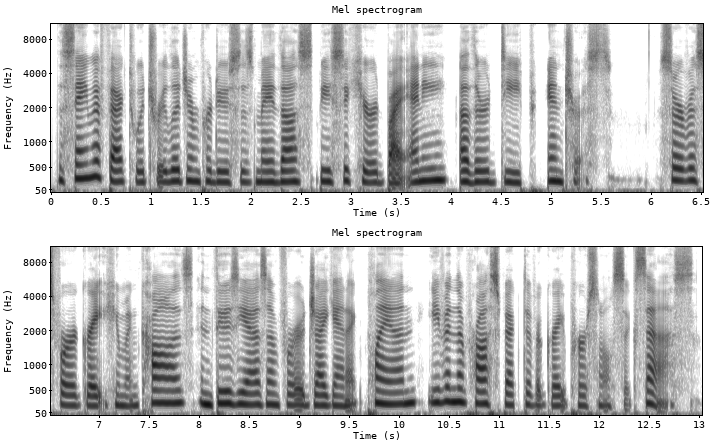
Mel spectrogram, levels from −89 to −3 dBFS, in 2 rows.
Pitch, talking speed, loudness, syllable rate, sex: 220 Hz, 155 wpm, -20 LUFS, 4.9 syllables/s, female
